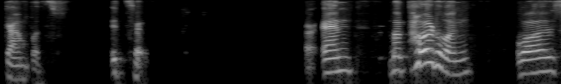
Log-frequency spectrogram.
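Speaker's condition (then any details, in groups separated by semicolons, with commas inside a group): Cerebral palsy; spastic left hand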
